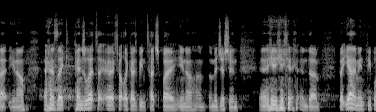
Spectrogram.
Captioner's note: laughs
